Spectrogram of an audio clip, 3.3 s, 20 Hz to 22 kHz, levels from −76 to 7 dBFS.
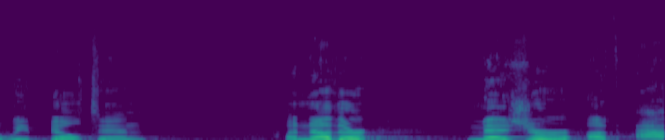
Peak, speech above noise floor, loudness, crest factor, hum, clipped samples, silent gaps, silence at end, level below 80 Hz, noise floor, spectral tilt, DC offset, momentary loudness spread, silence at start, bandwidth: -12 dBFS; 41 dB; -31 LUFS; 20 dB; none; under 0.1%; none; 0 s; -80 dBFS; -72 dBFS; -5.5 dB/octave; under 0.1%; 15 LU; 0 s; 17 kHz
